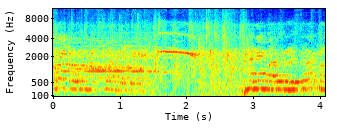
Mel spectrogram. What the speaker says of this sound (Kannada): ಜೋರಾದ ಚಪ್ಪಾಳೆ ಬರಬೇಕು ನಮ್ಮ ಎಲ್ಲೇ ಗೌರವಿಗೆ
